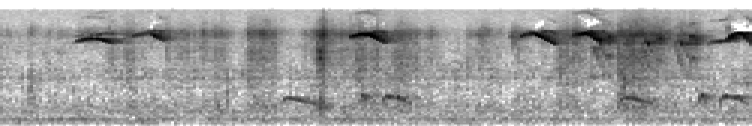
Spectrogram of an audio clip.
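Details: Bright, high, squeaky slurred notes of a sayaca tanager come in bursts, loudest near the middle and end, with soft lower falling whistles from another bird now and then.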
